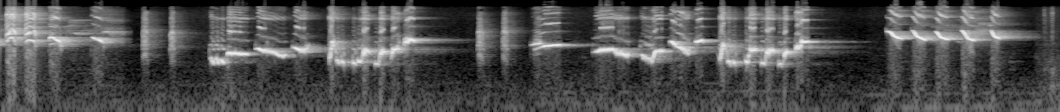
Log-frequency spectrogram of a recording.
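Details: White-rumped shama lure song of loud, varied phrases: fluty slurred whistles, sharp chips and rapid jumbled notes in bursts of one to two seconds, ending with a series of bright repeated whistles.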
